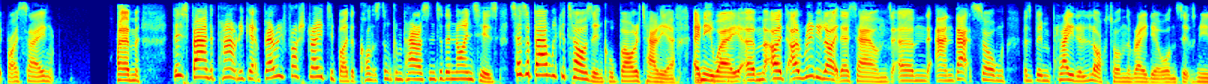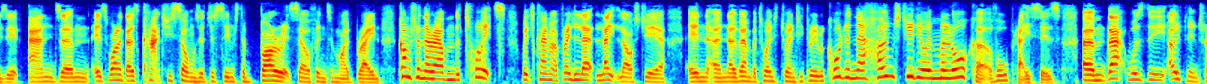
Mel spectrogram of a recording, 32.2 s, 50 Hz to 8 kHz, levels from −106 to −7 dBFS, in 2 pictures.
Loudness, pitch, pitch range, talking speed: -22 LUFS, 180 Hz, 150-245 Hz, 185 wpm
